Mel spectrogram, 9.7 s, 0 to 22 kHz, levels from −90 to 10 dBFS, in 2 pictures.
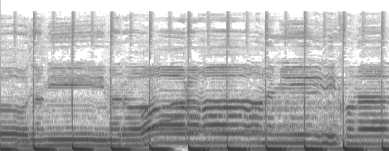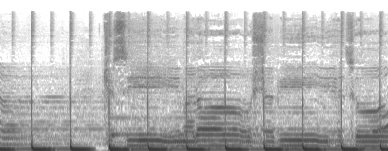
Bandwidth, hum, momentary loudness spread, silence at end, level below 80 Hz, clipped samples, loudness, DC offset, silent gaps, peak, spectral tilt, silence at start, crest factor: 16 kHz; none; 3 LU; 0 s; -20 dBFS; under 0.1%; -21 LUFS; under 0.1%; none; -8 dBFS; -6 dB/octave; 0 s; 10 dB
